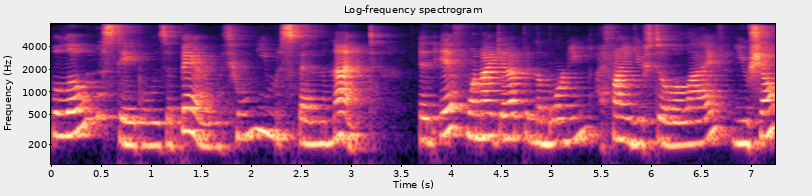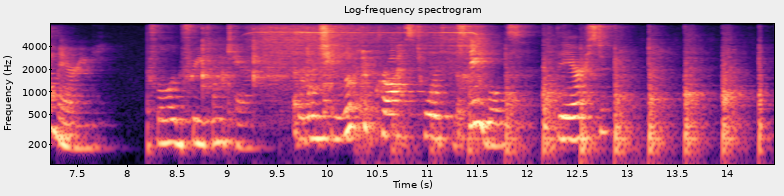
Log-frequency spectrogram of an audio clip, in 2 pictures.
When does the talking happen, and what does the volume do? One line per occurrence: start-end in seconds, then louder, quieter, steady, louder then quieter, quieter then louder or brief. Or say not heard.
0.0-12.8 steady.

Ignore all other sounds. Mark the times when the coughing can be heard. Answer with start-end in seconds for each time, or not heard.
9.5-11.5.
